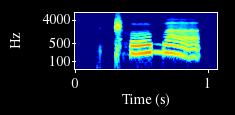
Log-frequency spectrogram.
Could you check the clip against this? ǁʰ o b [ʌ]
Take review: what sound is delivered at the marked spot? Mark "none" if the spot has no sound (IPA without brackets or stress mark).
a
